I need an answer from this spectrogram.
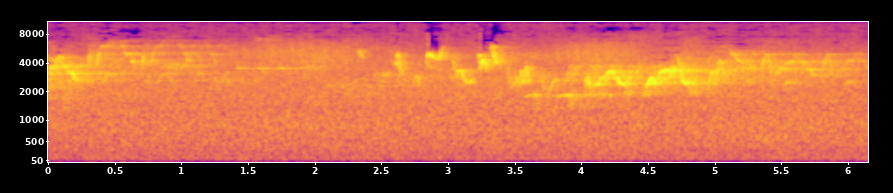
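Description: Songbirds singing in short, quick warbled phrases, once right at the start and again from about two and a half to five seconds in, over a steady outdoor background hiss.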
